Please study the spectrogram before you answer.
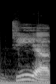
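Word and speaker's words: Jia: Gia, that's how I say it. I always pronounce it jaw because it's Chinese.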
